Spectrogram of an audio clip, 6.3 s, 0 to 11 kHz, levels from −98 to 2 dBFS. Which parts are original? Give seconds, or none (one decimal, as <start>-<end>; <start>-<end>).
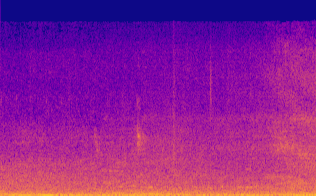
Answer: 0.0-2.1; 5.3-6.3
